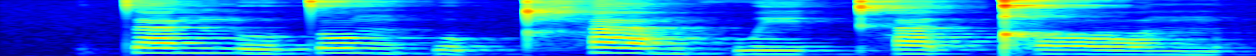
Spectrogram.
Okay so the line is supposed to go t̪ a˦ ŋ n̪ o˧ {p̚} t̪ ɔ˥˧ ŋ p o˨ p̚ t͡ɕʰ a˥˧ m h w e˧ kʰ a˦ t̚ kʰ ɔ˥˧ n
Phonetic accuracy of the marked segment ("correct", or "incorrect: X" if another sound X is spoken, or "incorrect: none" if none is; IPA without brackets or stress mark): incorrect: none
